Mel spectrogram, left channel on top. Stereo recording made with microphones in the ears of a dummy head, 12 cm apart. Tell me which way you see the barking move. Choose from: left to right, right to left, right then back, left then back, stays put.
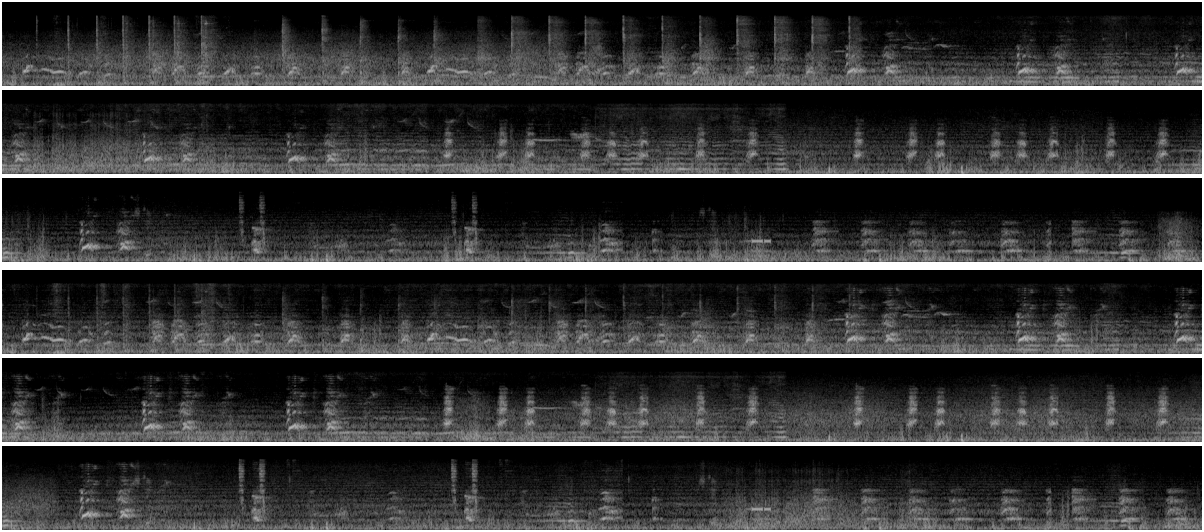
stays put.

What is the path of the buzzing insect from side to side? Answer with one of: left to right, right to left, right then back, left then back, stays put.
left then back.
